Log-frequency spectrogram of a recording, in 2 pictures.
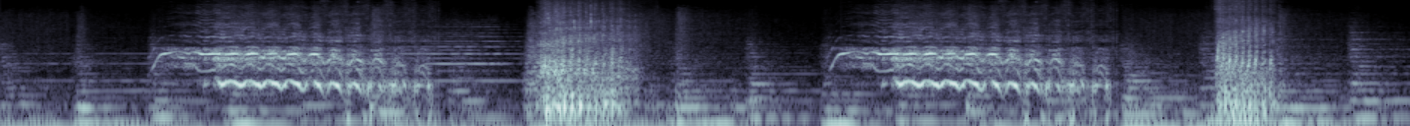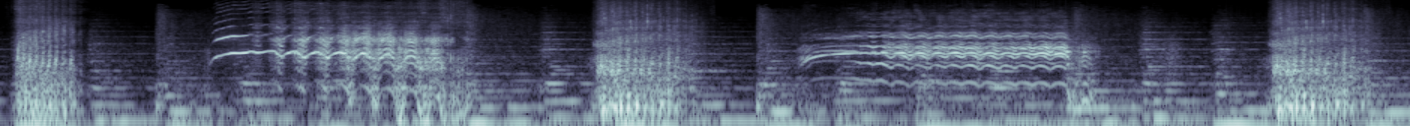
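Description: Horse whinnying four times, a few seconds apart, each call with a quavering pitch, with short loud noisy sounds between the calls. Background music plays underneath.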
